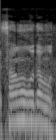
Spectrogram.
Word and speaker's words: 山王ダム: 、まあ、山の王と書いて三王ダムと読むんですけ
